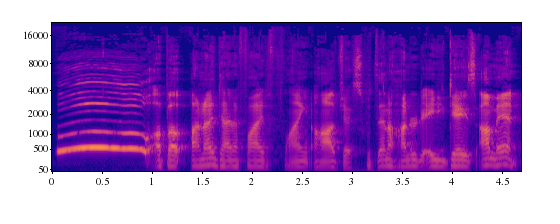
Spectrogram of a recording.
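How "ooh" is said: very high, loud delighted ooh; excited ooh. Real, not acted. Host squeals at the Pentagon UFO briefing. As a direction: squeal with glee. Reading UFO disclosure news.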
